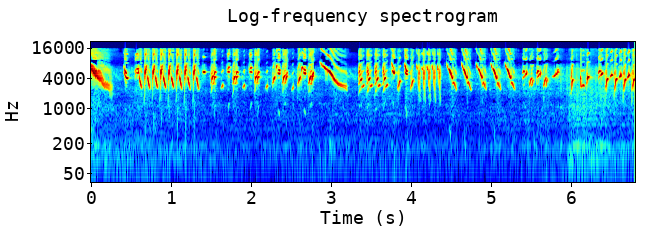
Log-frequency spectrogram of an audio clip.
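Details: Wild European goldfinch from 2022 pouring out a continuous stream of fast liquid twitters, downward whistled sweeps and buzzy trills with hardly a break.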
